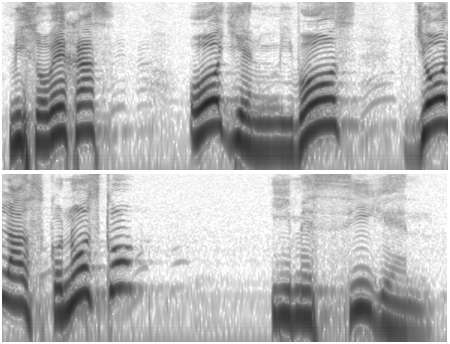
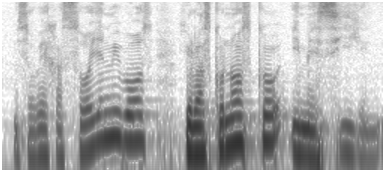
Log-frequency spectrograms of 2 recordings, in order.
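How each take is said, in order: First: Loud, slow proclamation, phrase by phrase; emphatic scripture reading. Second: Said in the usual way. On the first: Shown as a demonstration. Pastor reading John to the church, loud and emphatic. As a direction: proclaim the verse with pauses and raised phrase ends.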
